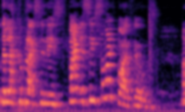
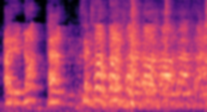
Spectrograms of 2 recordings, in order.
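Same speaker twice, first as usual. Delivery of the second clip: loud, very slow mock denial; Bill Clinton; 7 dB louder, much slower than usual. Comic imagining Cosby as the president, slow loud mock denial. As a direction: drag out the famous denial. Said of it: "Bill Cosby playing Bill Clinton".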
